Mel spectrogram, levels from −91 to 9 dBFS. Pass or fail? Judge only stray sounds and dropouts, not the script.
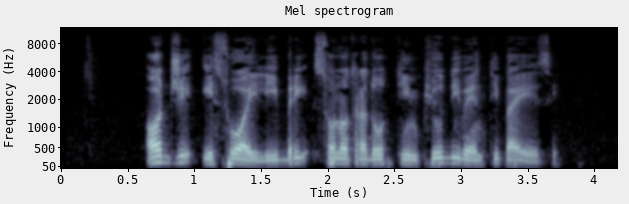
pass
